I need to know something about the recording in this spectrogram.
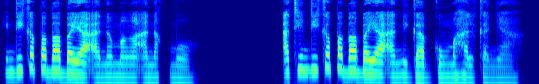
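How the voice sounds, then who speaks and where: A woman's voice: lowish voice, animated, normal speed, a little mellow, dry recording, studio quality, close to an everyday voice. A woman voicing a worried, supportive female friend in a story, earnest and urging. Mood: reassuring.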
